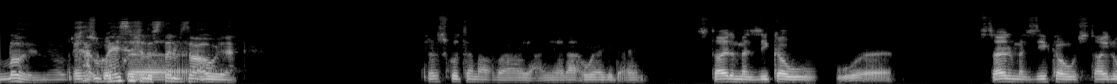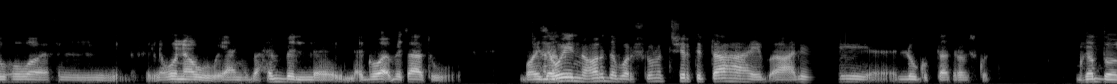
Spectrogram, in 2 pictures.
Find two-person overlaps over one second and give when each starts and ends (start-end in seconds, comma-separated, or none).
0.7-2.3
